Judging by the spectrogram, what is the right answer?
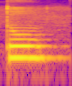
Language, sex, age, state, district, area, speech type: Assamese, female, 18-30, Assam, Kamrup Metropolitan, urban, spontaneous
